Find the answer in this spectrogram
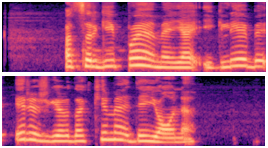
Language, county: Lithuanian, Kaunas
